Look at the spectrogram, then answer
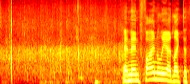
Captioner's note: applause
